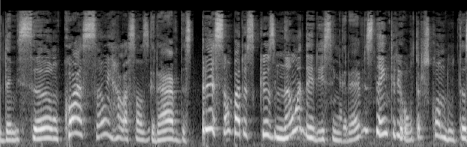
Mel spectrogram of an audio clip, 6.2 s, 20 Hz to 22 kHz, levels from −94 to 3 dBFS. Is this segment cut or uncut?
cut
